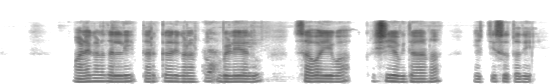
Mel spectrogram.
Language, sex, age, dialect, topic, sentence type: Kannada, male, 25-30, Coastal/Dakshin, agriculture, question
